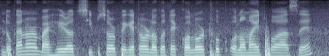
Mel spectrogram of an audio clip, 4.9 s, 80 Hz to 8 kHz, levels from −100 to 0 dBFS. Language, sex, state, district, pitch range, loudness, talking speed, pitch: Assamese, male, Assam, Sonitpur, 140-155 Hz, -19 LUFS, 145 wpm, 145 Hz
